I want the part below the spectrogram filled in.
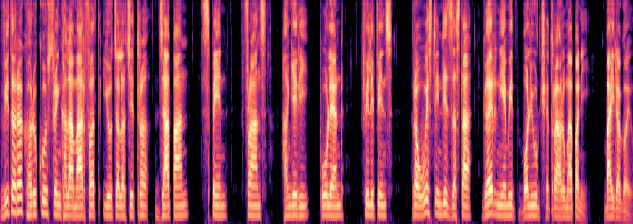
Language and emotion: Nepali, neutral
